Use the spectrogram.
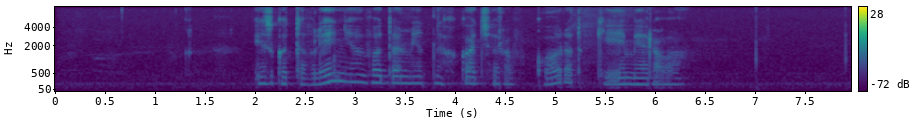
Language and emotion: Russian, sad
